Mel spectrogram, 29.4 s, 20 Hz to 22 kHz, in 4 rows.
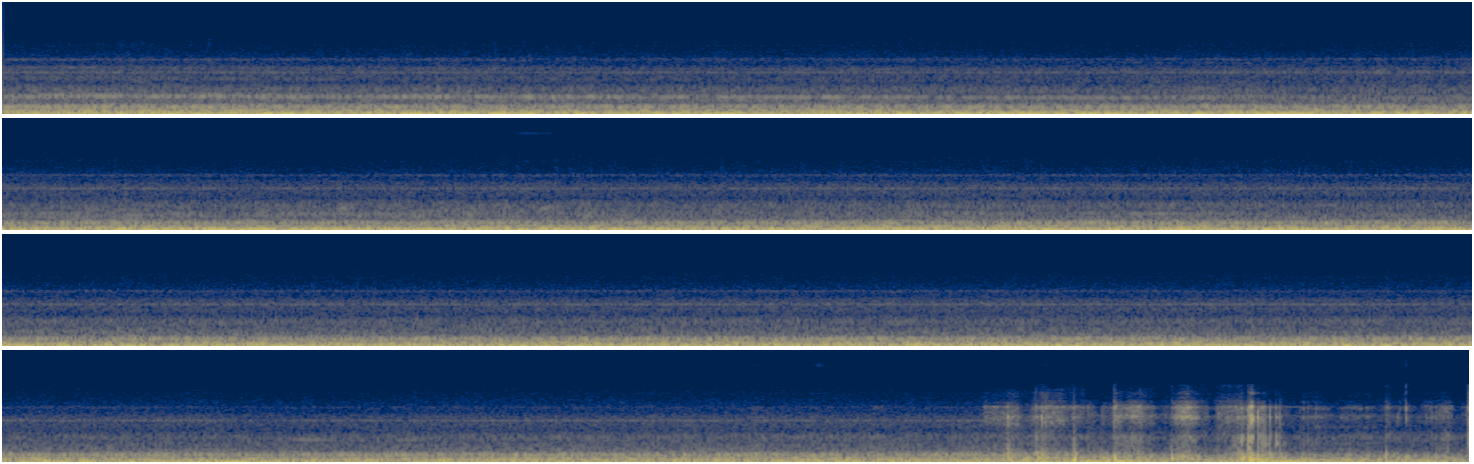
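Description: An 800 Series Shinkansen running at speed, heard from inside the passenger car as a steady low rumble with faint whines. One whine falls slowly in pitch over the first several seconds as the train begins slowing for its station stop. A short run of sharp clatters comes near the end.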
